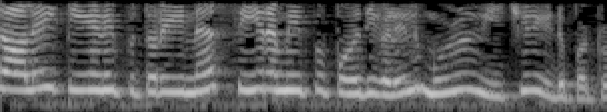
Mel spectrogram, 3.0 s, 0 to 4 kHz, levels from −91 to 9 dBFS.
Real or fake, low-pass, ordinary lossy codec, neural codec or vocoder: real; 3.6 kHz; none; none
